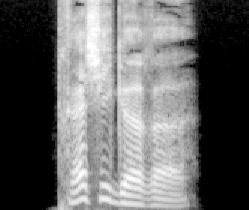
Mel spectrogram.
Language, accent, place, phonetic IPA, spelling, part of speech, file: German, Germany, Berlin, [ˈtʁɛʃɪɡəʁə], trashigere, adjective, De-trashigere.ogg
- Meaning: inflection of trashig: 1. strong/mixed nominative/accusative feminine singular comparative degree 2. strong nominative/accusative plural comparative degree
